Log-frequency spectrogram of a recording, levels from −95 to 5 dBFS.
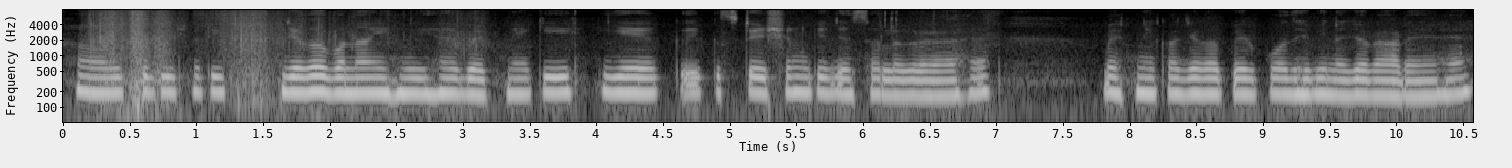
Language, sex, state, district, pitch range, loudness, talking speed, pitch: Hindi, female, West Bengal, Jalpaiguri, 175-190 Hz, -28 LUFS, 140 wpm, 185 Hz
